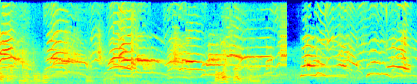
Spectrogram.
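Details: High-pitched squeaky meows from newborn domestic kittens only days old, several voices crying at once in short rising and falling wails, with a faint human voice underneath.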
